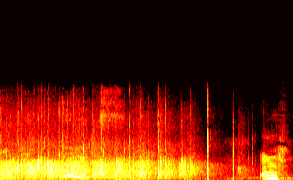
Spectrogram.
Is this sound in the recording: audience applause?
yes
